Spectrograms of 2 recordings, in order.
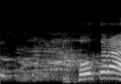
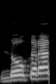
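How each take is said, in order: First: The first consonant is aspirated, with a breath. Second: The first consonant is plain, without a breath. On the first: The speaker calls it right. "ढ ढ है ढ ढोकरा" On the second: The speaker calls it wrong. "डोकरा नहीं है भाई"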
